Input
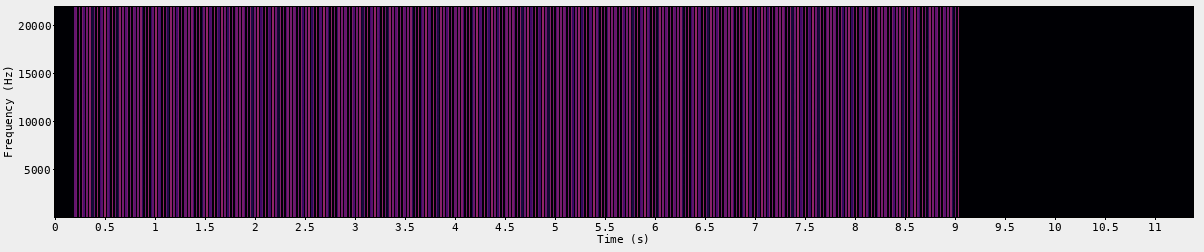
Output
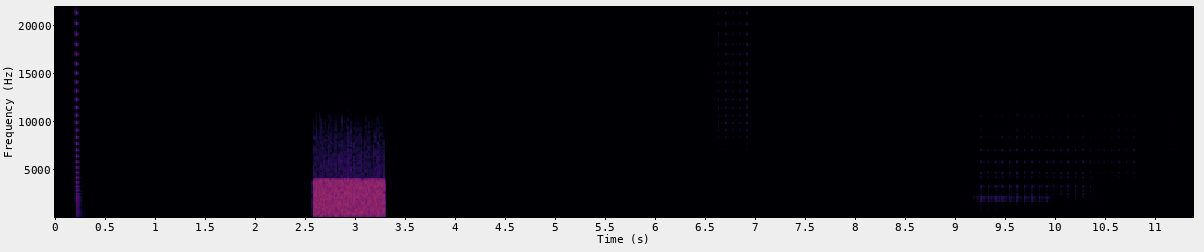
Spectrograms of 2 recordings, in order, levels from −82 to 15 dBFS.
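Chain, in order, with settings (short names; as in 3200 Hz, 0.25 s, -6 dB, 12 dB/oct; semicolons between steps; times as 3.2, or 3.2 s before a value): graphic EQ 125/250/500/1000/2000 Hz -10/-7/+5/-8/+4 dB; delay with a stepping band-pass 0.437 s, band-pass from 1200 Hz, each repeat 0.7 oct, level -11 dB; flipped gate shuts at -21 dBFS, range -29 dB; metallic resonator 89 Hz, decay 0.68 s, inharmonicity 0.03; 4.51–5.2 HPF 42 Hz; 6.56–6.97 resonant high shelf 7200 Hz +9 dB, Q 1.5; sample leveller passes 1; 1.06–2 brick-wall FIR band-stop 350–6000 Hz; 2.57–3.3 painted sound noise 200–4000 Hz -35 dBFS; soft clip -27.5 dBFS, distortion -20 dB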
